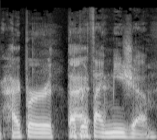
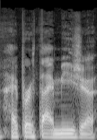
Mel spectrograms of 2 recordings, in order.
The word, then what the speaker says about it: hyperthymesia: Oftentimes people who have I always fucking pronounce it wrong. Hyperthymesia. Hyperthymesia.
